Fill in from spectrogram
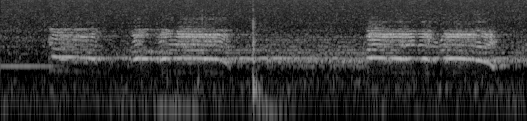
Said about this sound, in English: So that is... That wasn't the bell, that last bit. That was a shouting man. Shouting man.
